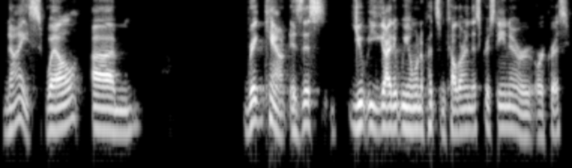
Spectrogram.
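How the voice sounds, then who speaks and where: A lawyer hosting a webinar, introducing guests in a chatty, self-deprecating way over a video call. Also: male voice, medium pitch, measured pace, no echo, studio quality.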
